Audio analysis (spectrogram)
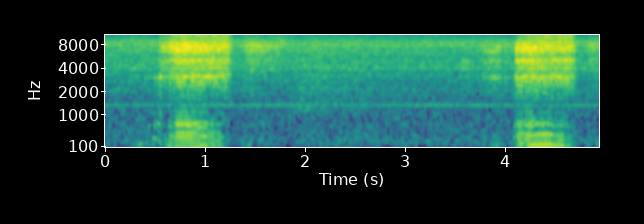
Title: Duke snoring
